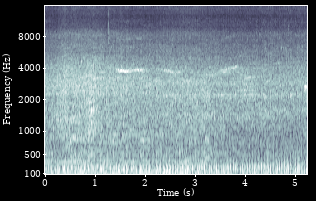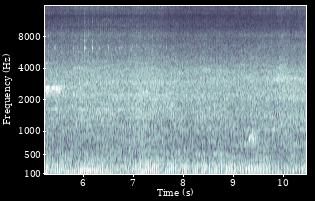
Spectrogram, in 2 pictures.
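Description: A tricycle engine rumbles past.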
